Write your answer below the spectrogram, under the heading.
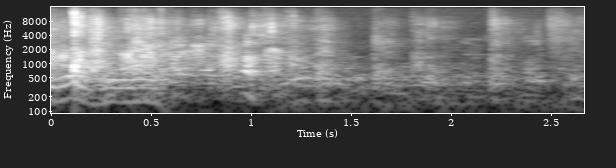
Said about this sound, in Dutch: Een applaus.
